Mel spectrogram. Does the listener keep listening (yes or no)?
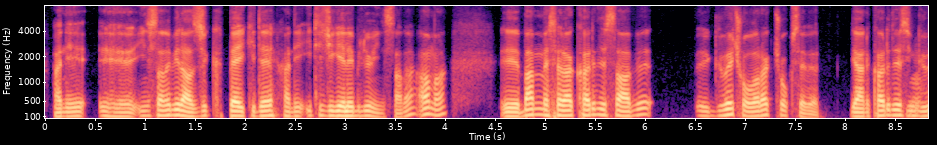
yes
